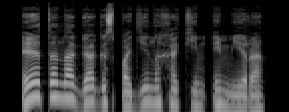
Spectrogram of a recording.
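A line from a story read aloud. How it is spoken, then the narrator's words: Calm statement. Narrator (Russian): спокойно констатировала Зайри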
